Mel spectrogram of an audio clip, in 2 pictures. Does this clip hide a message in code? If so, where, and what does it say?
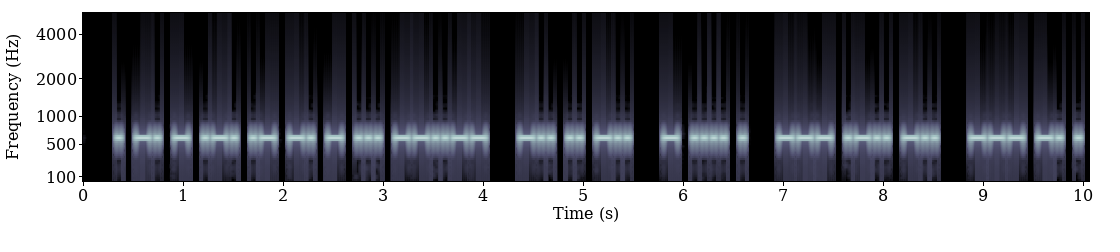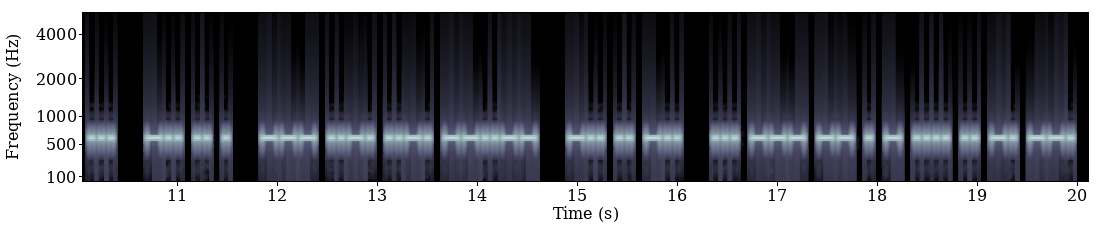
Yes: Morse code from 0.3 to 20.0 s, heard as a keyed tone, about 25 wpm, 600 Hz. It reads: ENTRANTS, DID THE OLD ONES DIE OFF, DID SOMETHING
